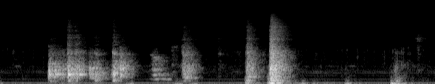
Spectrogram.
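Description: Kitchen handling noises: a quick run of rustles and clatter, then two sharp knocks in close succession a little before three seconds in, the second the loudest.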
